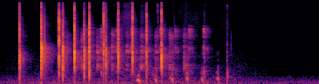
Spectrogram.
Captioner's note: group applauding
